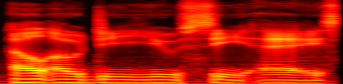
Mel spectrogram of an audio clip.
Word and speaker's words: LoDuca: And I think I goofed up when I was talking about the music and how you say it's not Joseph DeLuca, it's Joseph Loduca, Loduca.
